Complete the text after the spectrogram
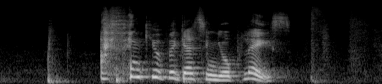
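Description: A young woman speaks with feeling nearby.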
